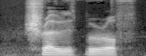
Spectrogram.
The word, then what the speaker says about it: Shrewsbury: I wonder if they argue about how to pronounce the name of the town. – Shrewsbury. Yes. – The son of Mary Jean, nay Mackenzie, and Vincent.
